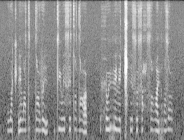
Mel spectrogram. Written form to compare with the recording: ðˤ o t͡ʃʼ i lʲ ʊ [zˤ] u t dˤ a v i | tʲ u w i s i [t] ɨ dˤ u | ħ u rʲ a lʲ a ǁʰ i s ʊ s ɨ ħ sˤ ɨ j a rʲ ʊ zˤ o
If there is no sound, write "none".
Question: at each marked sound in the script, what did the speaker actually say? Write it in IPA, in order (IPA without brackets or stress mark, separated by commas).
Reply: dˤ, t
